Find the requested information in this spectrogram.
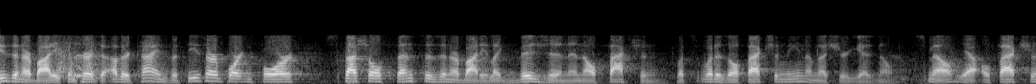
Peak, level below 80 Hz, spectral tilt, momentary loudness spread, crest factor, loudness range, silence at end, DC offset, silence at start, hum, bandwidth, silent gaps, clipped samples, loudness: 0 dBFS; -48 dBFS; -10.5 dB/octave; 15 LU; 16 dB; 5 LU; 0 s; under 0.1%; 0 s; none; 4 kHz; none; under 0.1%; -17 LUFS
